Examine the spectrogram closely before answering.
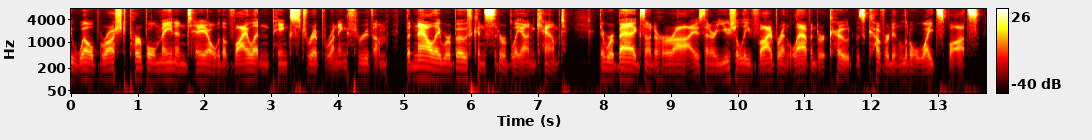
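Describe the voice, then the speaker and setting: Male story reader: lowish pitch, scripted narration, close dry sound. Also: fairly bright tone, dry recording.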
